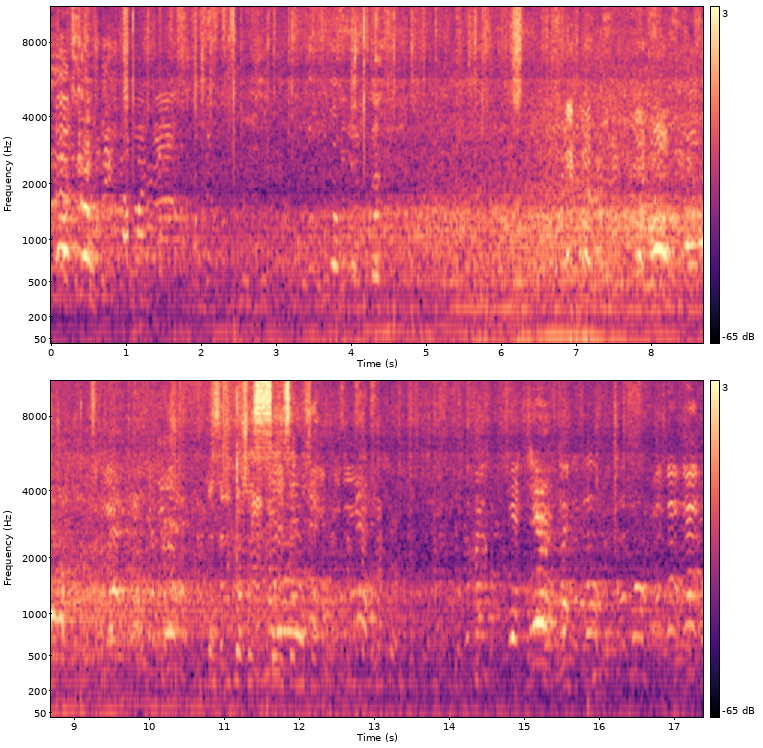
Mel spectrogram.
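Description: Players shout to each other across an outdoor pitch.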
